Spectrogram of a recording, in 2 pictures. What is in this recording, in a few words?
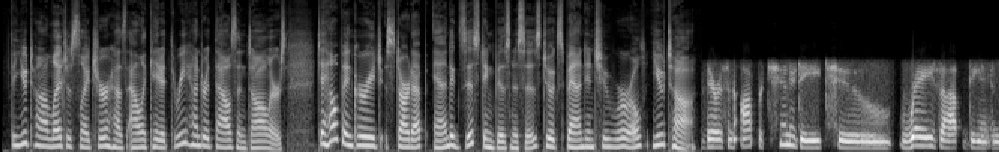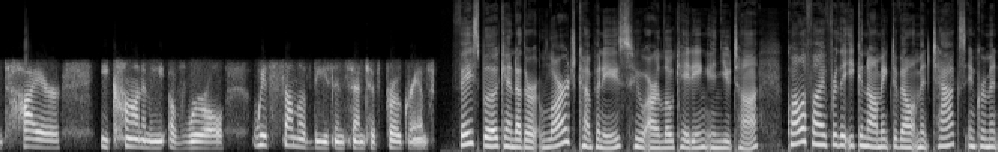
tax credit narration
